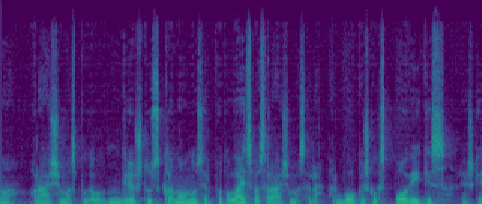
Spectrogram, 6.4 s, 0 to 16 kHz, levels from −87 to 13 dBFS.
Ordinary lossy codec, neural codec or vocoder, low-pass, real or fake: Opus, 64 kbps; vocoder, 44.1 kHz, 128 mel bands, Pupu-Vocoder; 14.4 kHz; fake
